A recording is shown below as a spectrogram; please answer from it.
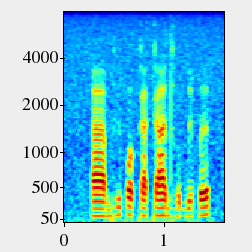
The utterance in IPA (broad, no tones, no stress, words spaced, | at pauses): a bʱɨpɔ kakadʱʊ ɓɘpə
